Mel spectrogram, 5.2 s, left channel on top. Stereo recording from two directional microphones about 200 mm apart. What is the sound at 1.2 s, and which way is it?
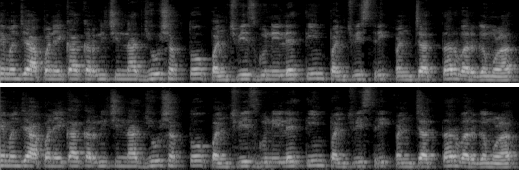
Speech, 45° left (ahead or behind).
